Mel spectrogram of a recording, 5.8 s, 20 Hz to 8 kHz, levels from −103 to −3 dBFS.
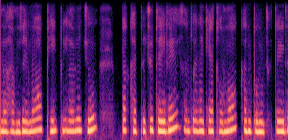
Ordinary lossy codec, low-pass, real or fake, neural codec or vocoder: Opus, 32 kbps; 7.2 kHz; fake; codec, 16 kHz, 2 kbps, FreqCodec, smaller model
